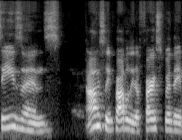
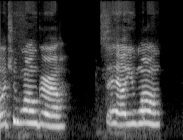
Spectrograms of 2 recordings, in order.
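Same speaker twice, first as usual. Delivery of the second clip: put-on grandma voice, higher; 9 semitones higher than usual. Imitating grandma greeting a visitor during her show: imitating grandma. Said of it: "She'll be like".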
